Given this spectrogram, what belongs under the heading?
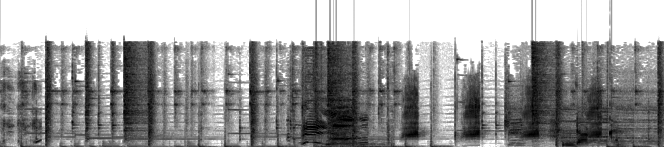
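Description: Loud, close quacking from a duck, a series of raspy calls in irregular bursts with brief pauses between them.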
